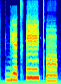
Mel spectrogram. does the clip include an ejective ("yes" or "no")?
yes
